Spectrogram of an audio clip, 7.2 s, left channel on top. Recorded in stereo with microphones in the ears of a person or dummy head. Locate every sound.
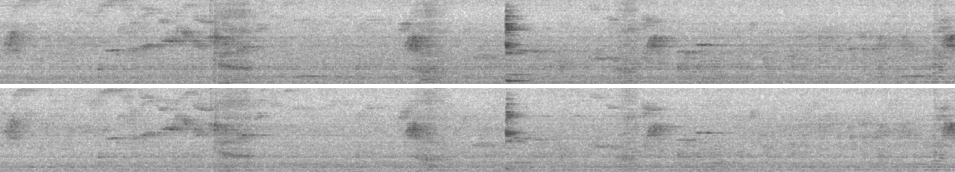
0.0 s an insect: 20° left (ahead or behind), 1.9 m
1.6 s a gasp: 40° left (ahead or behind), 2 m
3.8 s a cowbell: 45° left (ahead or behind), 0.6 m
